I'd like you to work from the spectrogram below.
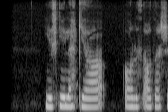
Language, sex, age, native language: Icelandic, male, 11, Icelandic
